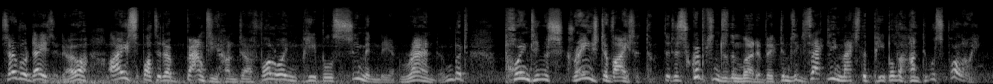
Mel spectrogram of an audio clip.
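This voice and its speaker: An actor playing an outraged, self-righteous citizen of an evil empire in a video game, indignant and declamatory, with some noise behind. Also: male voice, sits high, sing-song, quick pace, fairly bright tone. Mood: indignant accusation. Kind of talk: dramatic video game acting.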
